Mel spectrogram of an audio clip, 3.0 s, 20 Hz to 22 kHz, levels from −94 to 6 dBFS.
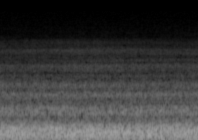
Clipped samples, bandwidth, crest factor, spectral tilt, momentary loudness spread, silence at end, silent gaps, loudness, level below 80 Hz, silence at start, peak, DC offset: under 0.1%; 15 kHz; 12 dB; -8.5 dB/octave; 1 LU; 0 s; none; -33 LUFS; -44 dBFS; 0 s; -20 dBFS; under 0.1%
